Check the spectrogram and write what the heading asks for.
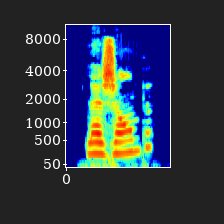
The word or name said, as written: jambe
